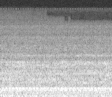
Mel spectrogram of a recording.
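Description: Faint steady background hiss with a low hum: room tone of an open microphone, with no distinct event.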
